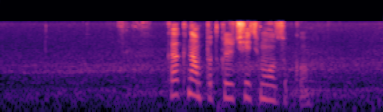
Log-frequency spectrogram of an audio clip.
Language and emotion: Russian, neutral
